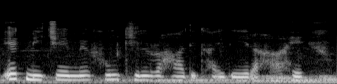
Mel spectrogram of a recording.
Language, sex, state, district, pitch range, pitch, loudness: Hindi, female, Arunachal Pradesh, Longding, 185-215 Hz, 200 Hz, -16 LUFS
